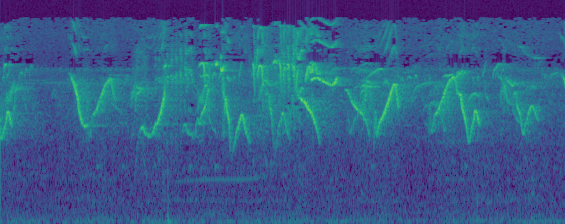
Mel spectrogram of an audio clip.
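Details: Clear, ringing whistles from a red-cowled cardinal, looping rising-and-falling slurs strung into a rapid phrase of many notes, lively throughout, with only faint ambient hiss behind.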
